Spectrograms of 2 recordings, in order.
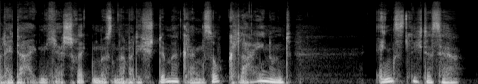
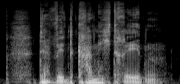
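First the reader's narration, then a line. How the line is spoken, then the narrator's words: Plain. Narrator (German): sagte Paul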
